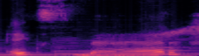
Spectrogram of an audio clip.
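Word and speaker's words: x̄: Ini membacanya adalah X bar.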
